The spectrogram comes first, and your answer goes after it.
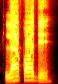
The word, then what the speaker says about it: لقد: Bapak, Pak Rashid, untuk laqad itu dal ini tidak tebal, ya, maka pengucapannya laqad, laqad khalaqnal. Ketika qaf baru tebal.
